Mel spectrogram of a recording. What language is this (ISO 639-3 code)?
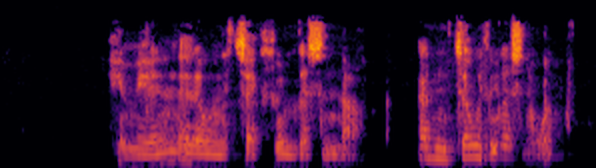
kab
